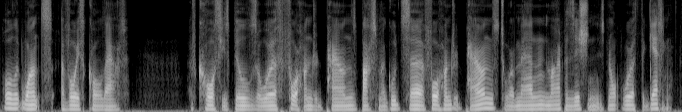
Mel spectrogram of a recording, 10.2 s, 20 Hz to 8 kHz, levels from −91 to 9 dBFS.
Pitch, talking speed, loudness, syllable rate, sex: 105 Hz, 200 wpm, -19 LUFS, 4.8 syllables/s, male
